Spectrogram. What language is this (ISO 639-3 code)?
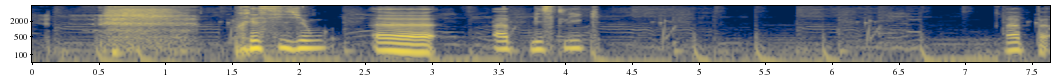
fra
